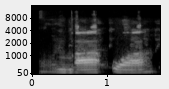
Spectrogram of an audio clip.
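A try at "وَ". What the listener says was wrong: ওয়া বলা যাবে না, ও ও তো হামজা হয়ে গেল। বা ওয়া, ওয়াও দিয়ে ওয়া, ও, এই আওয়াজটা যেন না আসে। পুরোটা যেন ঠোঁট থেকে আসে, এটা লক্ষ্য রাখবেন সবাই। আমার উচ্চারণটা ওয়াবের সময় ঠোঁট থেকে আসবে।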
